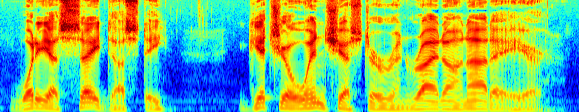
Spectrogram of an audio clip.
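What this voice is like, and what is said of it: Impression of a Western film actor. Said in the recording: “my impersonation of another iconic Western actor ... That was really good.”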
